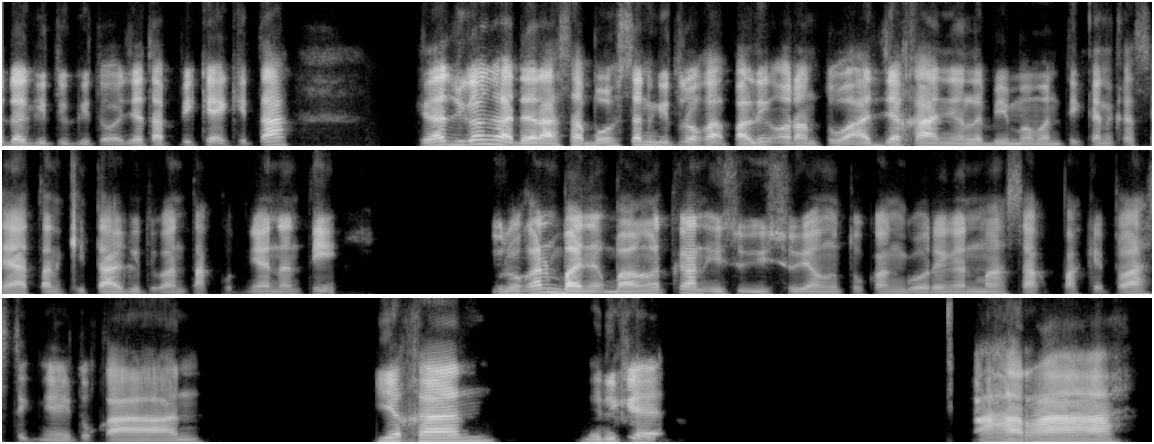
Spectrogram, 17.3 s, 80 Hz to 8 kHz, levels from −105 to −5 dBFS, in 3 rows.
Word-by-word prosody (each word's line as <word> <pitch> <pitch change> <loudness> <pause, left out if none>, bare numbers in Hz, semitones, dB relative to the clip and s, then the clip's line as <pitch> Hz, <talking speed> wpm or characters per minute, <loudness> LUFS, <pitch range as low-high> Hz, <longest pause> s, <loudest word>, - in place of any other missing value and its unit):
udah 155 - +8
gitu-gitu 125 -1 -9
aja, - - 0
tapi - - -2
kayak - - +3
kita - - +5 0.7
kita 195 - +7
juga 190 +5 +6
nggak 215 - +7
ada 140 0 +6
rasa 140 - 0
bosan 135 +6 0
gitu 160 +2 -2
loh 155 - -4
Kak, - - +2
paling 125 - +2
orang 140 -2 0
tua 130 -3 -1
aja 150 +4 +3
kan, 135 -3 +3
yang 120 - 0
lebih 115 0 -5
mementingkan 115 +2 -7
kesehatan 115 -2 -3
kita 120 +1 -1
gitu - - -19
kan, 115 - -4
takutnya 115 +3 -6
nanti 120 +5 -1 0.9
dulu 135 +2 -7
kan 200 +1 +1
banyak 135 -2 +4
banget 125 +8 -2
kan 170 0 +1
isu-isu 125 -2 -10
yang 125 0 -4
tukang 120 -1 -9
gorengan 110 0 -5
masak 110 -1 -6
pakai - - -12
plastiknya 110 0 -7
itu 110 - -16
kan. 110 +2 -2 0.9
Iya 170 +2 +3
kan? 170 0 +7 0.6
Jadi, 130 +3 -4
kayak 145 - +4 1.6
Parah. 130 +3 +3
125 Hz, 165 wpm, -25 LUFS, 115-140 Hz, 1.6 s, udah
